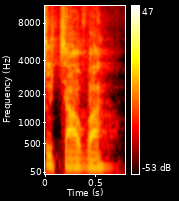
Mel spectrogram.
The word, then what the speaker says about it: Suceava: Suceava, this is how we pronounce Suceava.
